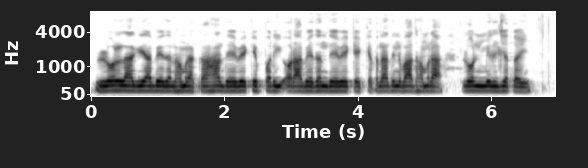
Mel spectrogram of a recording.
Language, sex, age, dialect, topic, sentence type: Magahi, male, 18-24, Western, banking, question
